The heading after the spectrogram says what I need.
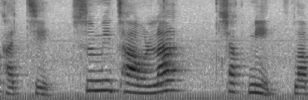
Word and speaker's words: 같이: I don't pronounce it as 같이. This is CH sound. Okay? 같이.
